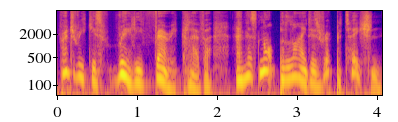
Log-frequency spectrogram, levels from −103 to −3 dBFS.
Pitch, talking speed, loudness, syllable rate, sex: 125 Hz, 160 wpm, -20 LUFS, 5.4 syllables/s, male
